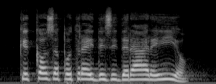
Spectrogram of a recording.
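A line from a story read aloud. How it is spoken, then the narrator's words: Shouting. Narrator (Italian): gridò Meg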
